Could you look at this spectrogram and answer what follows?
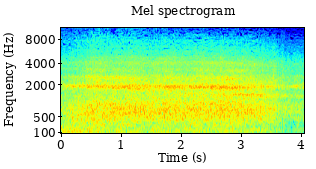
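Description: A British Rail Class 40 diesel locomotive hauls a mixed freight train including empty wagons near Goswick in 1974, a loud, steady rumble of engine and rolling wagons that eases slightly at the end.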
